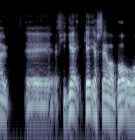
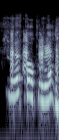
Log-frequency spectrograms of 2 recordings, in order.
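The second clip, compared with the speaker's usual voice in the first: very bad Scouse accent, higher pitch; 13 semitones higher, 3 dB louder than usual. Quoting what a woman said about someone: bad Scouse accent. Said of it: "the worst Scouse accent I've ever heard".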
